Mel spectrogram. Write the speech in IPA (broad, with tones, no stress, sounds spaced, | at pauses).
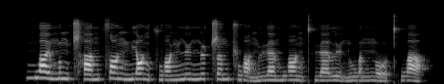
m w a˥˧ ɪ̯ n̪ ʊ˥˩ ŋ ʈ͡ʂʰ a˧˥ n t͡s ɑ˥˧ ŋ m j ɑ˥˩ ŋ t͡s w ɑ˧˥ ŋ n̪ y˥˧ n̪ y˥˩ ʈ͡ʂ ə˥ n ʈ͡ʂ w ɑ̰˨˩ ŋ l ɥ ɛ˥˧ m w ɑ˥˩ ŋ t̪ʰ ɥ ɛ˧˥ l y̰˨˩ n l w ə˧˥ n n̪ o̰˨˩ ʊ̯ t̪ʰ w ä˥˩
